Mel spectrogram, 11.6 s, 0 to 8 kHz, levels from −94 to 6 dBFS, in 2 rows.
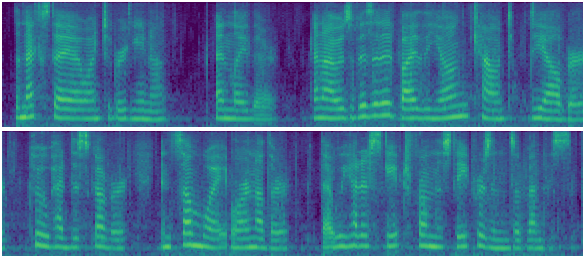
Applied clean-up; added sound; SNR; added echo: neural separator model SepFormer DNS4.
